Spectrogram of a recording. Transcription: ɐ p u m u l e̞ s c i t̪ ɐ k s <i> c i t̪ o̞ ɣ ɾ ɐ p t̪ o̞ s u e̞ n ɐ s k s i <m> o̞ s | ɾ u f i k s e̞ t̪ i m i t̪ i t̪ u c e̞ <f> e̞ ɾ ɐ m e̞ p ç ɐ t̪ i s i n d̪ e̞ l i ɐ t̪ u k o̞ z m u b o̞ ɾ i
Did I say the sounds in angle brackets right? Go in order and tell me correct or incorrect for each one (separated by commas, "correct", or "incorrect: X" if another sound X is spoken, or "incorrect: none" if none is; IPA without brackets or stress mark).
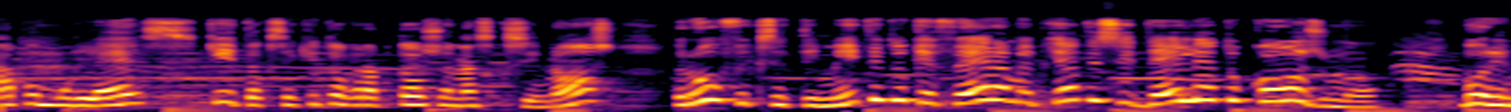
incorrect: e, incorrect: n, correct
